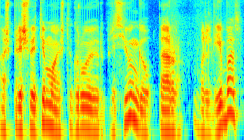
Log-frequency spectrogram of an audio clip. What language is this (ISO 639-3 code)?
lit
